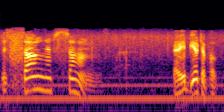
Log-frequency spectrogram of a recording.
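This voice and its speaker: An actor playing a shrewd, genteel art dealer in a 1930s radio drama, bargaining coolly and politely. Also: male voice, a little high, wildly swooping pitch, a little slow. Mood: covetous. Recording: dull 1930s radio with hiss.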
